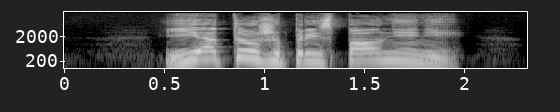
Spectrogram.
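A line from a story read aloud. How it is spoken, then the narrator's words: Almost cheerful snap. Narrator (Russian): огрызнулся Данилка почти весело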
